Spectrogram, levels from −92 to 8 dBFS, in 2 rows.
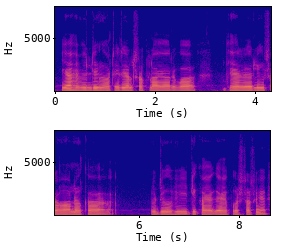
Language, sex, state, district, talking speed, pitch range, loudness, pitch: Hindi, male, Chhattisgarh, Raigarh, 120 wpm, 120-130 Hz, -31 LUFS, 125 Hz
